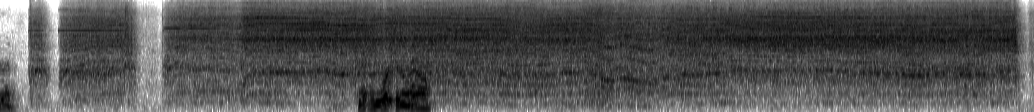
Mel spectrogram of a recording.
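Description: A cordless drill whirs steadily as a foam pad buffs a surface.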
